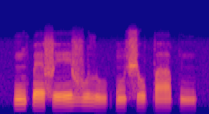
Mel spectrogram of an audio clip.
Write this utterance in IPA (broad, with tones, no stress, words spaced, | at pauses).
ĩ˦k͡pɛ˨feː˨˦ vu˦luː˨k͡pũ˨ ʃo˨paː˨pĩ˨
